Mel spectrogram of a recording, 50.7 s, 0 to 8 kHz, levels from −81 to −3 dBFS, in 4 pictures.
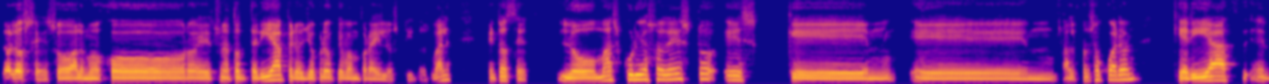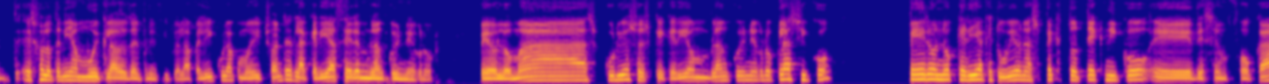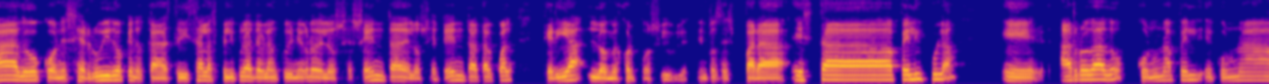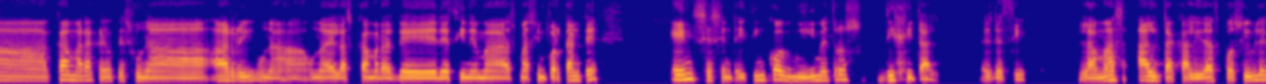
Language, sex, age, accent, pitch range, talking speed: Spanish, male, 30-49, Spanish, 115-160 Hz, 160 wpm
